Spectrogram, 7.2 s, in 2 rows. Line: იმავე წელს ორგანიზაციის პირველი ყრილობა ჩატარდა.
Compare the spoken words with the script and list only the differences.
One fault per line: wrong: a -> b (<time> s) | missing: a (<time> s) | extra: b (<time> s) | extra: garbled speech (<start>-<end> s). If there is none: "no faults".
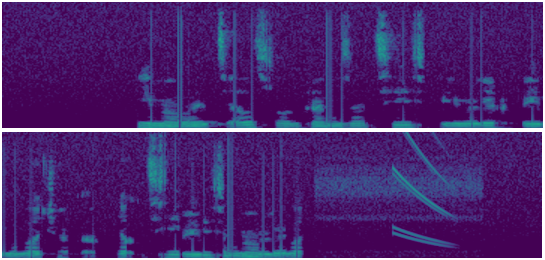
extra: garbled speech (4.4-5.6 s)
